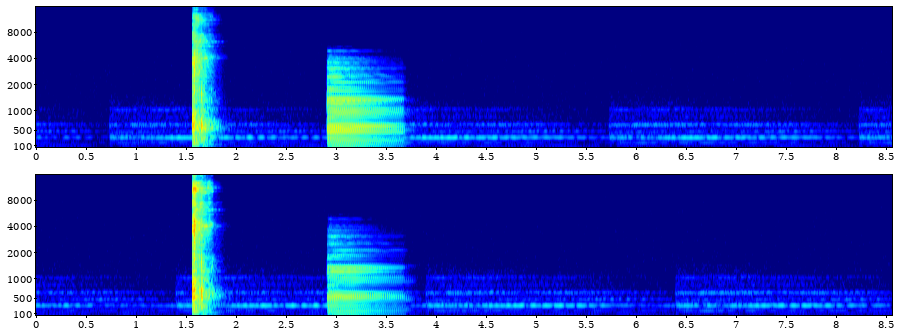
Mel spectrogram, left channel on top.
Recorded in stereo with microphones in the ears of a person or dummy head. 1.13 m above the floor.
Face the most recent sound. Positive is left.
turn(degrees=50)  # may be behind; listen again after turning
